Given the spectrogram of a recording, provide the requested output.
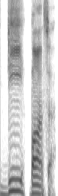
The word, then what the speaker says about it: Dybantsa: It's Dybantsa.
